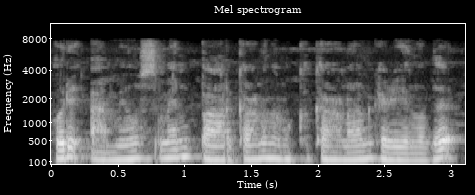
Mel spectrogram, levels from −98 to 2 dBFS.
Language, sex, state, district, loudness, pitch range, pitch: Malayalam, male, Kerala, Kollam, -18 LUFS, 125-145 Hz, 135 Hz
